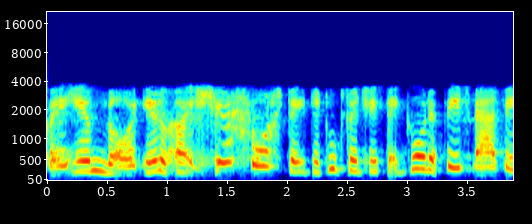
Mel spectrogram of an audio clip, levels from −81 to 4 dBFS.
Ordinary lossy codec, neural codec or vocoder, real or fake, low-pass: MP3, 24 kbps; autoencoder, 22.05 kHz, a latent of 192 numbers a frame, VITS, trained on one speaker; fake; 3.6 kHz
